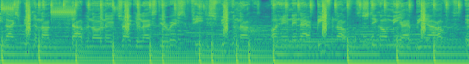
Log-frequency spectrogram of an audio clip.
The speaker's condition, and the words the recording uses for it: None; typical speech.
